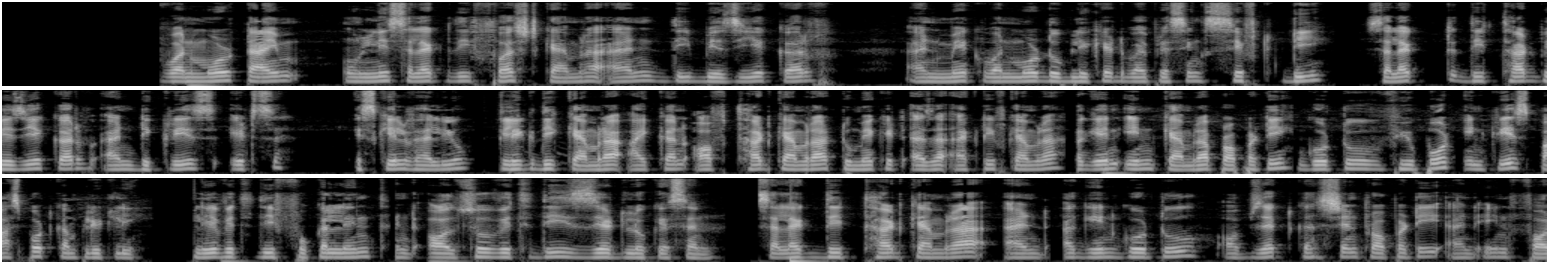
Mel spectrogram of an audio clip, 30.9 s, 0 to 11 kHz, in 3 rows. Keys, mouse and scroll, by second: 1.6-1.9 scroll up 2, 1.9-2.9 scroll down 2, 2.9 middle drag, 3.0-3.8 scroll down 8, 3.3 middle drag, 3.8-5.3 middle drag, 5.3 click, 6.7 shift+d, 8.3 click, 10.1-11.3 drag, 15.3 click, 15.9 KP_0, 17.6-21.9 drag, 21.9-22.5 scroll up 1, 22.5-23.6 scroll up 1, 23.6-25.0 drag, 27.7-30.9 drag.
